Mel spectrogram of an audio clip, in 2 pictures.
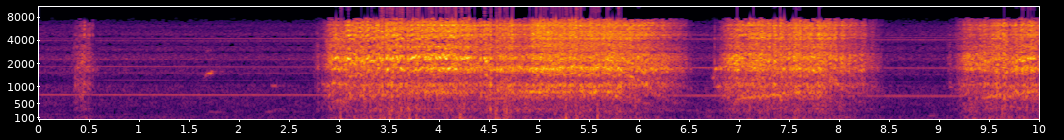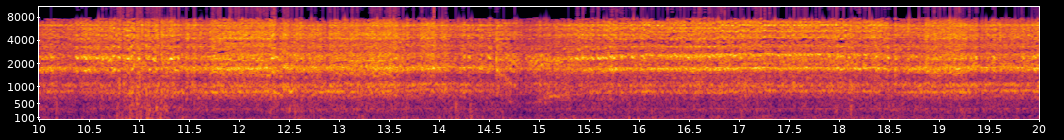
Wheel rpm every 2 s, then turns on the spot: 0, 80, 200, 100, 60, 210, 210, 190, 230, 230.
none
